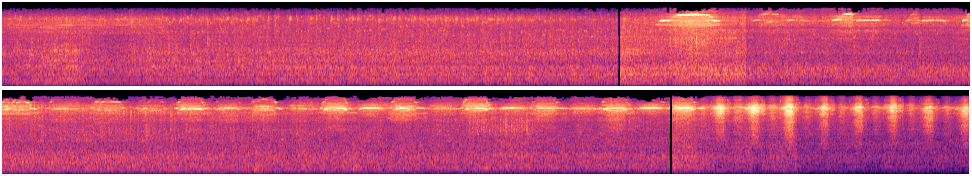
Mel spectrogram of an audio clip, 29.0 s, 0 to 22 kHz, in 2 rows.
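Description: GWR 42xx 2-8-0 tank steam locomotive hissing steadily as it stands, with a louder blast of steam about ten seconds in. Near the end its exhaust starts beating in rhythmic chuffs, about two a second, as it works away.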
